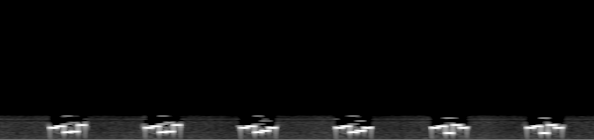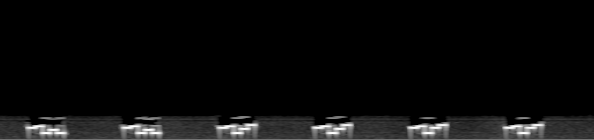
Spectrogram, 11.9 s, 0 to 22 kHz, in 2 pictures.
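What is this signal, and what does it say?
Five-tone selective call (ZVEI), heard as quick runs of five tones, tones of about 70 ms. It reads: 89340 89340 89358 89358 89208 89208 89262 89262 89270 89270 89280 89280
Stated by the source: ZVEI five-tone call received by SDR.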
